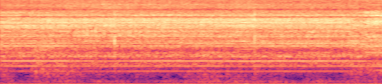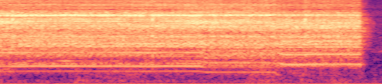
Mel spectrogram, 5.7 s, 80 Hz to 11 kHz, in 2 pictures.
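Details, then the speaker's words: Canon IXUS Z70 APS film camera rewinding a partially exposed roll via the mid-roll rewind button: quiet, steady high-pitched motor whir with faint low hum for about five seconds, stopping cleanly; normal film rewind. "So I press that mid-roll rewind sort of button. You can hear it reeling the film back into the cartridge."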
